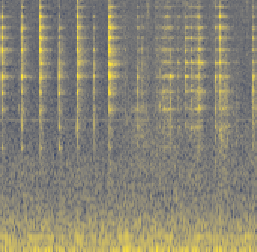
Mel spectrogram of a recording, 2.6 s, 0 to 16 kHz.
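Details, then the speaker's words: Loose brass lead nut on the lead screw of a self-sourced Prusa i3 MK2S build, compared against graphite SLS nuts. Faint light ticking about twice a second as the screw turns, a sloppy rattle as the nut tilts and wobbles back and forth. "for comparison you put a brass one on and it just you can hear that hear it wobbling it's sort of tilts backwards and forwards"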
